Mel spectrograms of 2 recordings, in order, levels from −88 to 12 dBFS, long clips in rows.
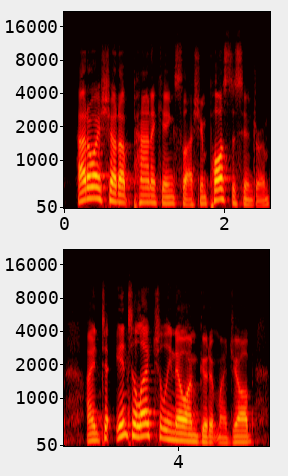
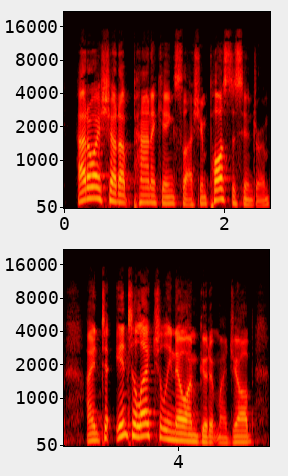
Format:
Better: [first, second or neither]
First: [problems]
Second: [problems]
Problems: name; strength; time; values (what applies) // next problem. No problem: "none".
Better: second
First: muffled; very; fading above 2 kHz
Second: none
